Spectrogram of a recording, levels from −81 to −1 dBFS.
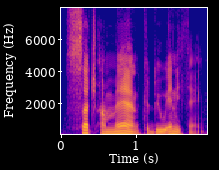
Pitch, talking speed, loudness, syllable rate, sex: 130 Hz, 185 wpm, -19 LUFS, 4.5 syllables/s, female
